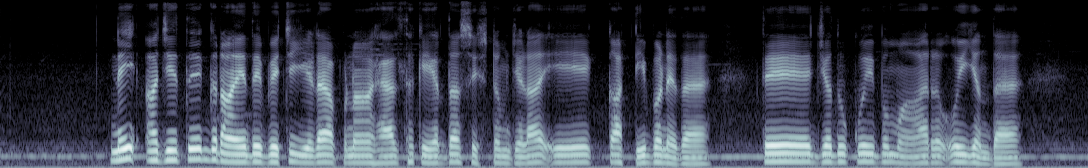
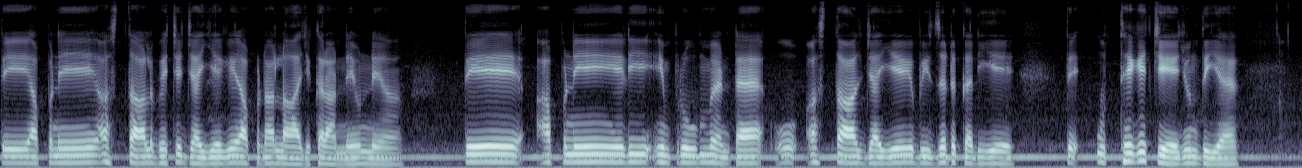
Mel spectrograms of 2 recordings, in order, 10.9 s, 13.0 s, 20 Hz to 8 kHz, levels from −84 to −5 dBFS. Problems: background sounds at intervals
